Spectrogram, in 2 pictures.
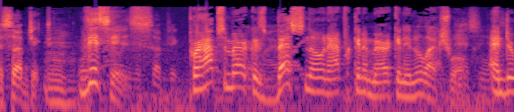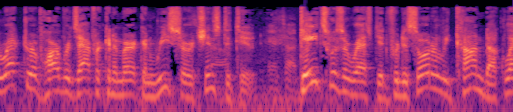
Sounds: speech

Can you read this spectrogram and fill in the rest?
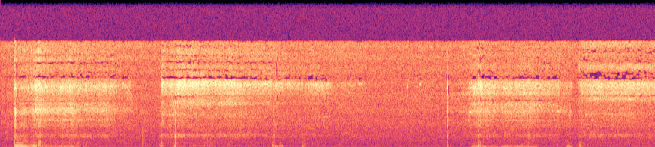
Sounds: dog, snoring, animal

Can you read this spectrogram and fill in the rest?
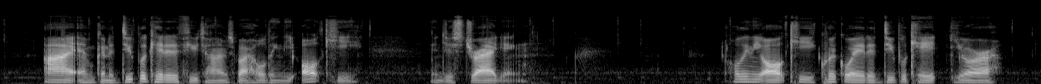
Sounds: speech

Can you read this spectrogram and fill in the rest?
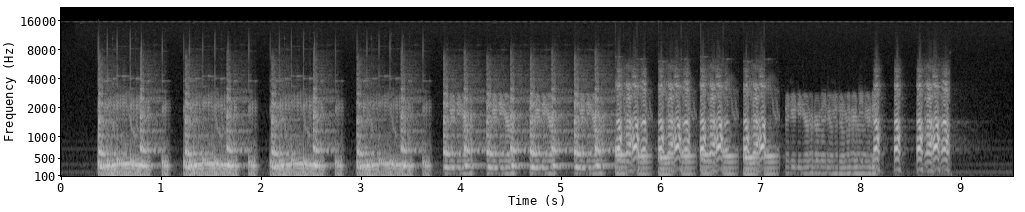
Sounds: music, soundtrack music

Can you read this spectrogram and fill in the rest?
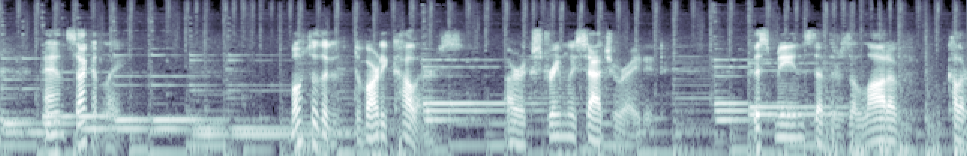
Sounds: speech, music

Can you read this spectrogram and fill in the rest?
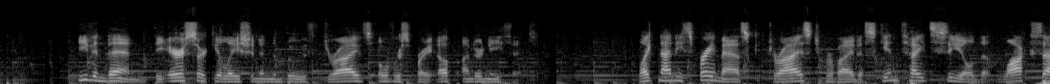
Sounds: speech, music

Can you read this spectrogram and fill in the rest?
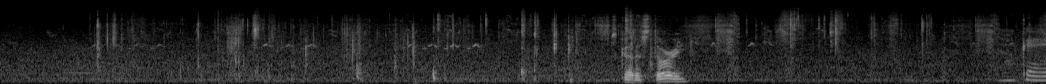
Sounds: speech

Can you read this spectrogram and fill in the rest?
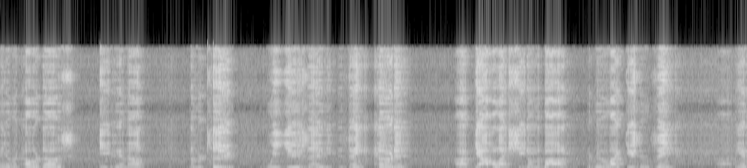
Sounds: speech

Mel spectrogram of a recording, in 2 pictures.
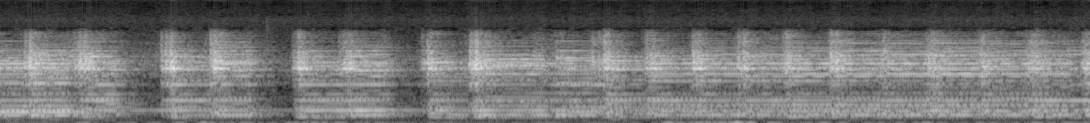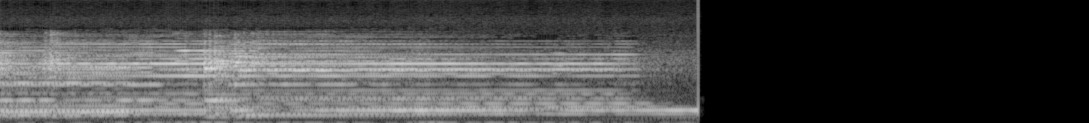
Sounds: guitar, music

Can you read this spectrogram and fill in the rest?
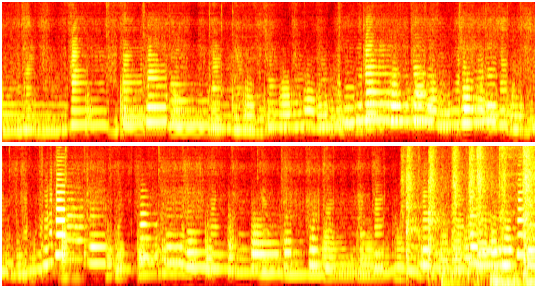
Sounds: musical instrument, trombone, music, drum kit, brass instrument

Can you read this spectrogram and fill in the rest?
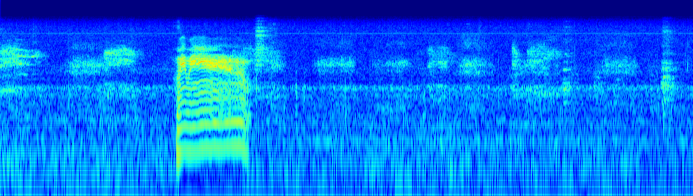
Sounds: cat, domestic animals, animal, meow

